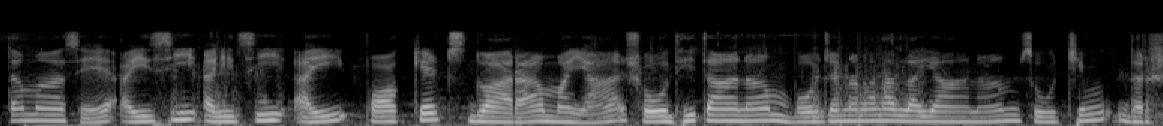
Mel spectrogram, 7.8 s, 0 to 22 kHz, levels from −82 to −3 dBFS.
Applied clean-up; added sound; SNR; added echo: neural separator model SepFormer DNS4.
